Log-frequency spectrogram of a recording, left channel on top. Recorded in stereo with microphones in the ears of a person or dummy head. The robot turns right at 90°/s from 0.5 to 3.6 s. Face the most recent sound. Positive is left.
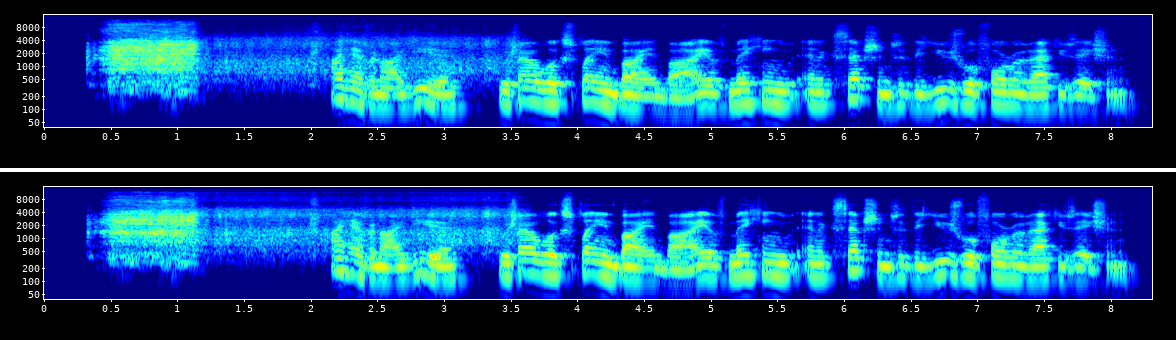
turn(degrees=-30)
